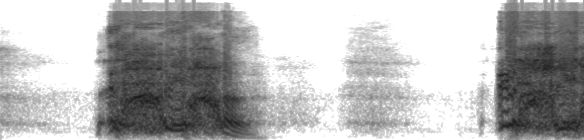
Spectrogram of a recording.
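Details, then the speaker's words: Adult, humidifiers running, gives two loud, harsh, loose coughs in a quiet room; described as an active cough with the phlegm broken up; productive cough. "it's it's moving though it's did you hear that it's an active cough so we're in much better space the Flem is broken up"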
